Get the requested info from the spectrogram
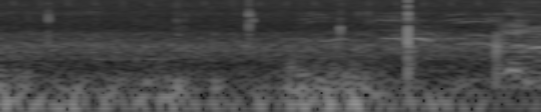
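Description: Low wind rumble buffeting the camera microphone, with a few light clicks. Near the end it gives way to loud shouted calls.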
